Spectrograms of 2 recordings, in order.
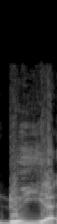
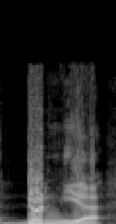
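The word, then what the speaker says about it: دنيا: Dunya ini nun mati ketemu ya, harusnya idgham biguna. Karena ketemu satu kalimat, ini dibacanya jadi idhar. Jangan duya, dunya. Kenapa? Karena nun matinya ketemu ya satu kata, satu kalimat. Maka ini tidak jadi idgham. Inilah yang dikatakan idhar mutlak. Harus mutlak dibaca jelas.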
